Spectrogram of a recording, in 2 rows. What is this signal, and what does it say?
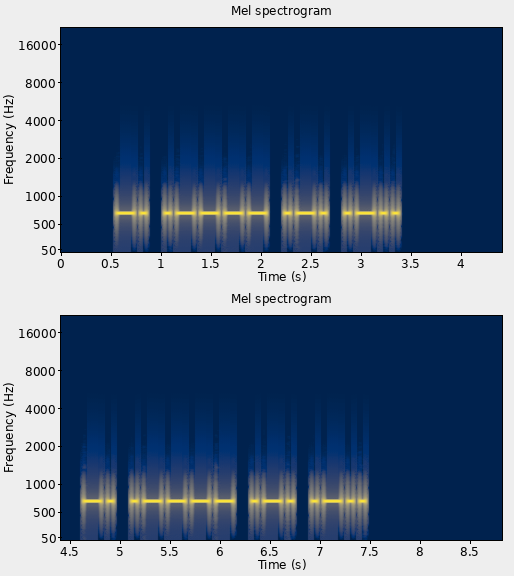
Morse code, heard as a keyed tone, about 21 wpm, 700 Hz. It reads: N1RL N1RL
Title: USA Call Signs - 4 Characters - Repeated 2x - 20wpm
